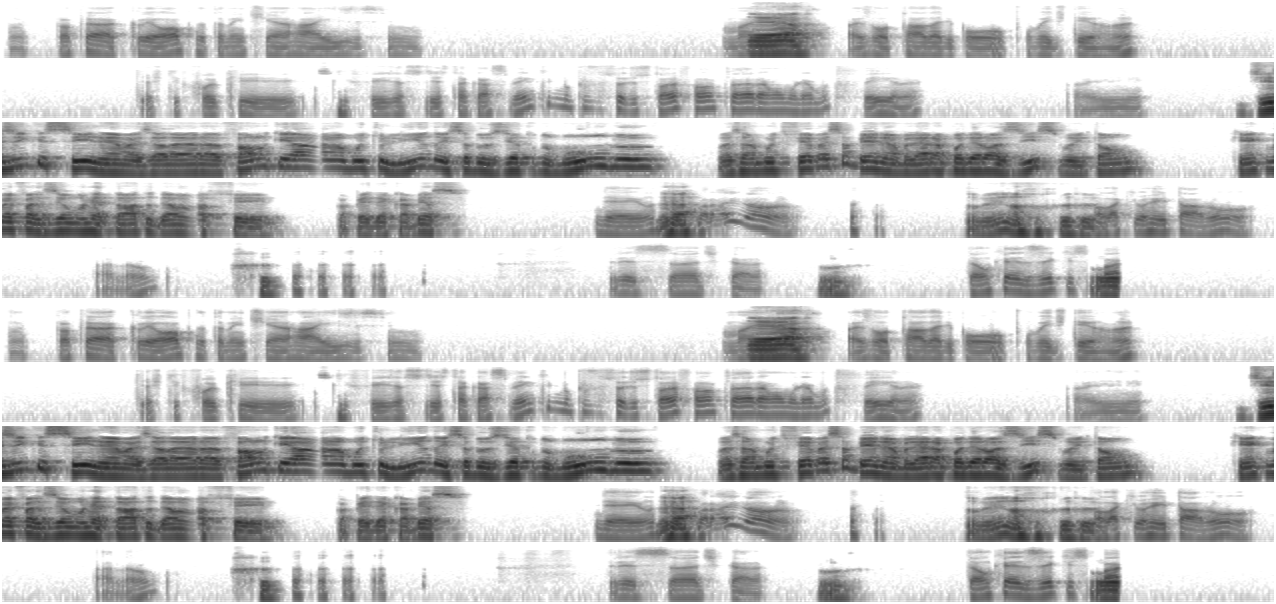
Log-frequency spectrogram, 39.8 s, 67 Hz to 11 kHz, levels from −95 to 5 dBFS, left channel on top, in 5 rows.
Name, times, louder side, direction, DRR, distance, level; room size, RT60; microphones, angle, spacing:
voice 1, 0.0-2.6 4.5-4.8 5.3-7.1 8.8-9.8 10.2-13.7 14.6-15.1 27.5-28.8 30.7-31.7 32.4-32.8 33.9-34.2 35.6-36.5 37.8-38.8, right 3 dB, 55° right, 1.1 m, -37 dB
voice 2, 4.6-5.1 15.7-20.0 20.4-23.0 23.6-25.6 25.9-26.7 27.9-28.2 29.9-30.7 33.2-33.5 36.9-37.1 38.6-38.8, right 3 dB, 35° right, 0.7 m, -22 dB
head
